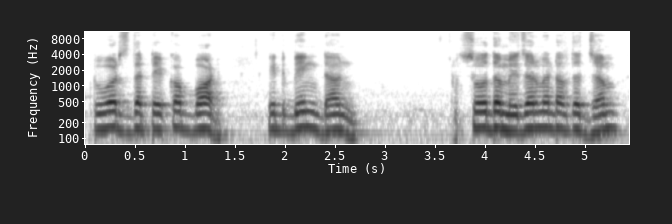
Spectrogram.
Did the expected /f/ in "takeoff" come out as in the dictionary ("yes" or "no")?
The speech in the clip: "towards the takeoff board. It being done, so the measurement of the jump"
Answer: no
